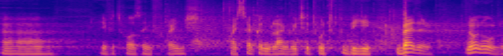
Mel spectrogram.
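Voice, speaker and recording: A man with a Flemish accent speaks over noticeable background noise. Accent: Flemish Dutch. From Flanders, Belgium. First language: Dutch. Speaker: primary healthcare worker. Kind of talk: conference presentation. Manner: halting.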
